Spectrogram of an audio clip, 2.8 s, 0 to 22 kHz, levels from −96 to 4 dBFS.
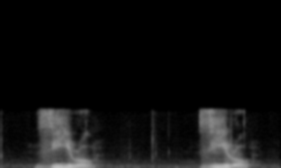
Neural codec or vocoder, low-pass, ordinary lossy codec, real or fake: codec, 16 kHz, 6 kbps, DAC; none; none; fake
